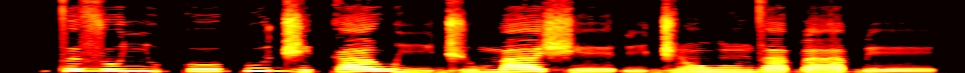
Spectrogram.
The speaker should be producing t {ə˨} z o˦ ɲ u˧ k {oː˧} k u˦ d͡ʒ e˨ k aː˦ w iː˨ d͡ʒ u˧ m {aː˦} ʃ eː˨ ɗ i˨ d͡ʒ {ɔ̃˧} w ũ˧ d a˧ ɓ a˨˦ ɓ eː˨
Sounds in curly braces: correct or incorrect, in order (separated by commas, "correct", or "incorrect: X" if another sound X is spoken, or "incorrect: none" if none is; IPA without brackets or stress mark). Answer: incorrect: ə˧, correct, correct, correct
